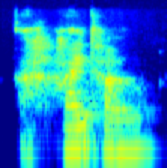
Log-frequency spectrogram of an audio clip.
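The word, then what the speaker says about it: 海棠: um a kind of Magnolia um which is pronounced Ulan in Chinese on the right is a crab apple um High Tong and then on the left is a Pian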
